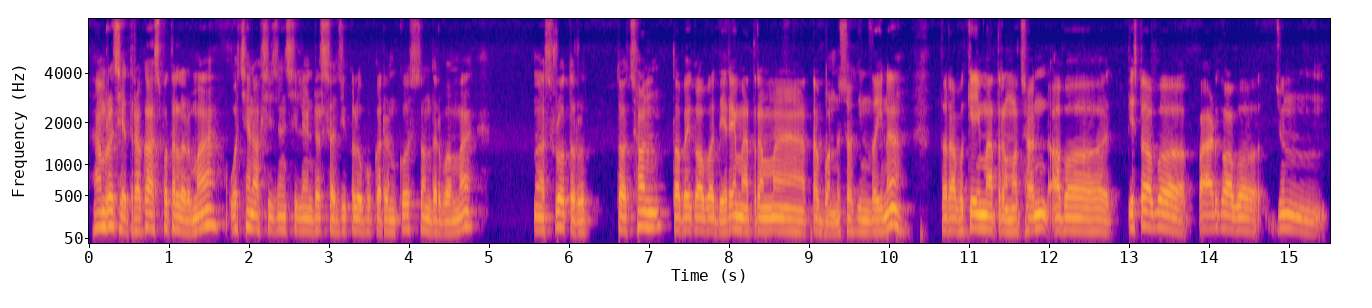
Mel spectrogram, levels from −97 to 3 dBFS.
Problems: background sounds at intervals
